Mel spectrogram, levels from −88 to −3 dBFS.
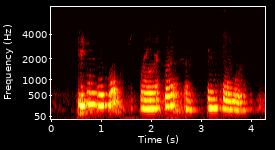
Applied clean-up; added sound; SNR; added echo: neural mask model DeepFilterNet 3.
